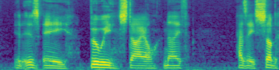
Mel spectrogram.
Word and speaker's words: Bowie: buoy or Bowie apparently it's actually pronounced buoy because of the guy it was named after the knife so anyways the frontier buoy let's get this thing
